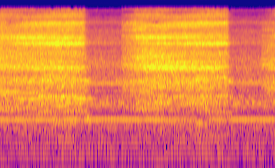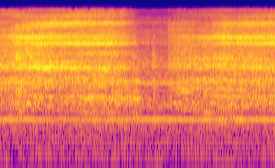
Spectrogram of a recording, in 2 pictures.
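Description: Skew chisel cutting a tulipwood spindle turning on a wood lathe: a steady hiss of shavings being peeled off in four passes with short breaks between, as the leg is tapered down. The lathe's faint steady hum runs beneath.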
